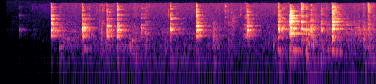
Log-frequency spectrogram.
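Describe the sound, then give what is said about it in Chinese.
Bowls and utensils being cleared away, with many sharp ceramic and metal clinks and knocks in an irregular rhythm, faint and with no talk. “你把碗和餐具都收拾干净啊。”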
